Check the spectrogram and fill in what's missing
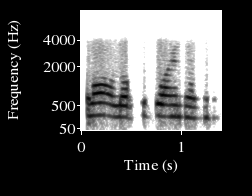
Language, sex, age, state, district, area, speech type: Assamese, female, 45-60, Assam, Nagaon, rural, conversation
